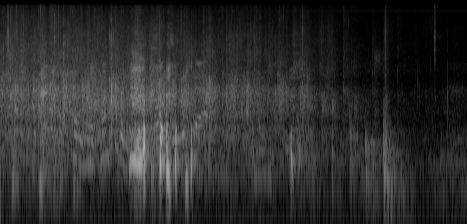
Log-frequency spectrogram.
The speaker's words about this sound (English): Give these guys a clap.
